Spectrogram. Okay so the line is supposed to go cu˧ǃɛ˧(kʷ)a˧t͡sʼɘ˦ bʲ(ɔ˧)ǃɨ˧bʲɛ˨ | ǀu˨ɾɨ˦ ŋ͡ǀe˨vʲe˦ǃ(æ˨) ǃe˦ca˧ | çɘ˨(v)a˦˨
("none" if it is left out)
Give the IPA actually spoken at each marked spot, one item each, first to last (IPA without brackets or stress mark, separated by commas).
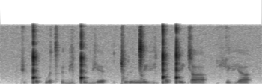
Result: kʷ, ɔ˧, ɐ˨, vʲ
